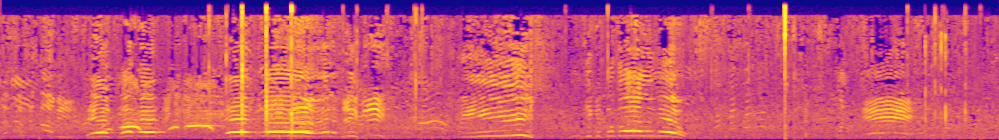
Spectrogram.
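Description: Young players shout to each other outdoors, some way off.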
